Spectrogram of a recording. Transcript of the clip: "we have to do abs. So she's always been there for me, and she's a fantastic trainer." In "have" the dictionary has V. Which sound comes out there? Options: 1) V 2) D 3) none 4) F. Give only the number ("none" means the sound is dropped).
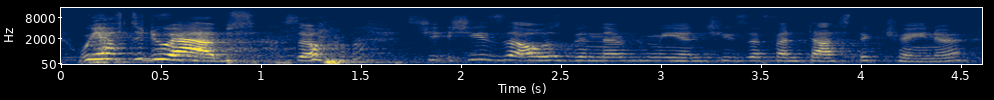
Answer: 4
